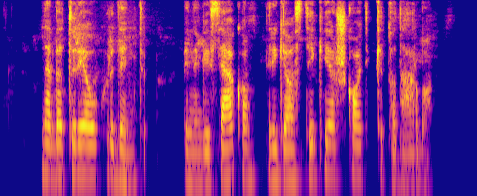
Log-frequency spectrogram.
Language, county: Lithuanian, Kaunas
